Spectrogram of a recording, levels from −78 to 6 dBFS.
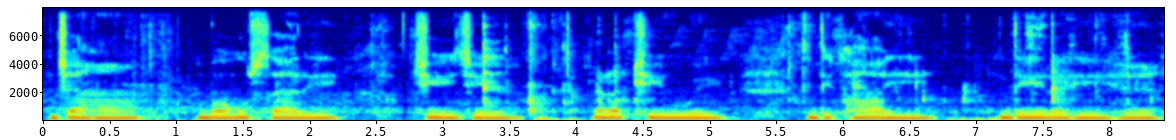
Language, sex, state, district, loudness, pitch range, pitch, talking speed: Hindi, female, Bihar, Kaimur, -13 LUFS, 210-225 Hz, 220 Hz, 70 wpm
